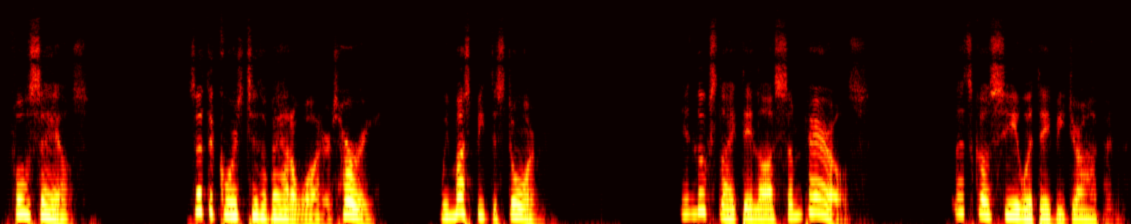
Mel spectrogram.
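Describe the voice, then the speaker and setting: Audiobook pirate captain, female, gruff-mannered and bossy, performed by a man; lively, raised delivery, close dry sound. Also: high voice, a little slow, no echo, pitched above the performer's own voice, exaggerated voice. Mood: barking orders. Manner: barking, bossy, salty pirate talk. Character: commanding, foul-mouthed female pirate captain. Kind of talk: audiobook character voice.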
